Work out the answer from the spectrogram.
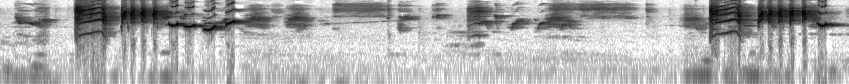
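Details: Song of the Oriental magpie-robin, intended to stimulate a bird that has stopped singing: a loud burst of sweeping whistles and buzzy trills, a quiet stretch of soft notes, then another loud burst.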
